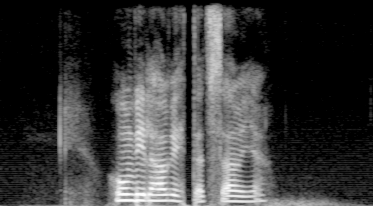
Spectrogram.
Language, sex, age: Swedish, female, 19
